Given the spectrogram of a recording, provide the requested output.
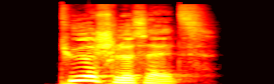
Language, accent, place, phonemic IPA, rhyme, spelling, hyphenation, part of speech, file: German, Germany, Berlin, /ˈtyːɐ̯ˌʃlʏsl̩s/, -ʏsl̩s, Türschlüssels, Tür‧schlüs‧sels, noun, De-Türschlüssels.ogg
- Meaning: genitive singular of Türschlüssel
